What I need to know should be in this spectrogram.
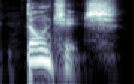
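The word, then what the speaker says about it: Dončić: Doncic.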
